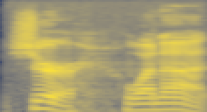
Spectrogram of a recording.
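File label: "yes", English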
